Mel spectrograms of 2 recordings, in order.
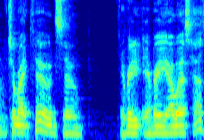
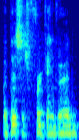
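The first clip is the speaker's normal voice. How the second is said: chewing; 7 dB quieter than usual. Real, not acted. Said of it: "I hope you can't hear my chewing".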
